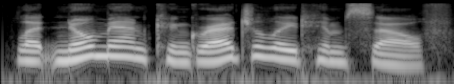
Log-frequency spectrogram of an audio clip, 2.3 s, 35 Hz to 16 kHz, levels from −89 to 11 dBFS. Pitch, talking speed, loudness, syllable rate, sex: 200 Hz, 130 wpm, -16 LUFS, 4.7 syllables/s, female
